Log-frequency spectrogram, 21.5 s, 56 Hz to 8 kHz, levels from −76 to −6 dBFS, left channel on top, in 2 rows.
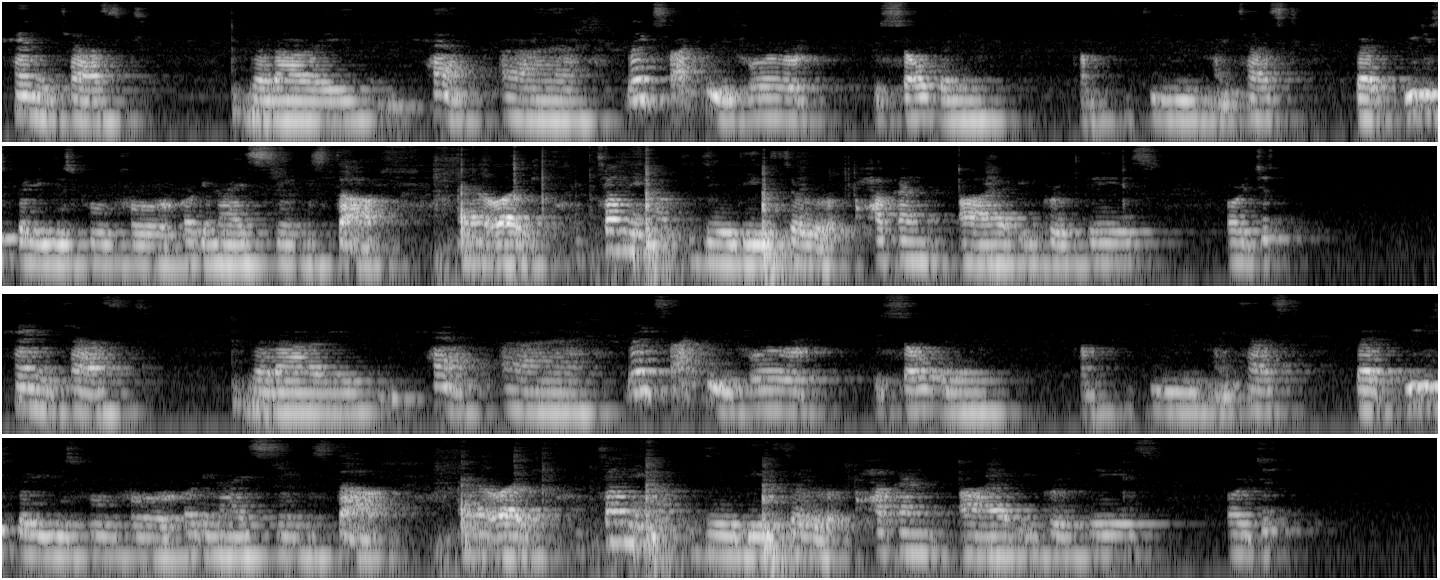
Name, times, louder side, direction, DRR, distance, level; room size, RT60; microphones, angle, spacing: voice 1, 0.1-0.8 1.7-3.5 3.7-6.1 6.5-7.4 8.1-8.2 8.6-9.6 10.2-19.4 20.0-20.3, left 3 dB, 50° left, 5 dB, 0.4 m, -25 dB
3.6 x 2.1 x 2.6 m, 0.79 s
head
